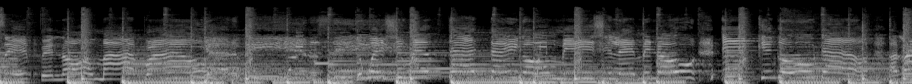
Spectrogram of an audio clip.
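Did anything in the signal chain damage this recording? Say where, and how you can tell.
Yes, at the driver or buffer stage. There are two blocks of digital silence: an 11.6 ms gap at 0.41 s and a 2.9 ms dropout at 5.64 s. Each one cuts out abruptly and back with no fade. Both gaps are under about 15 ms, so each is heard as a tick or dip rather than as silence. The lengths fit 512-sample and 128-sample buffers, which points to output buffers that weren't filled in time and were written out as zeros.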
